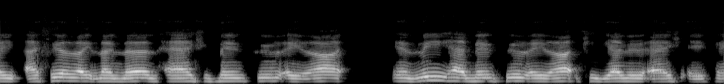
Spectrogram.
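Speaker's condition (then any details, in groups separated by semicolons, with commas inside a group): Moebius syndrome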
